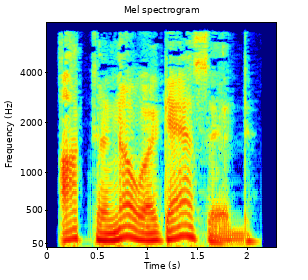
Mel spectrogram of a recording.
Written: octanoic acid

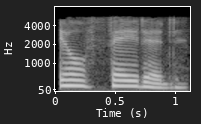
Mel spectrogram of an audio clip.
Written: ill-fated

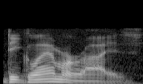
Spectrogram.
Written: deglamorize

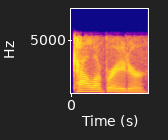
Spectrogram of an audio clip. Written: calibrator

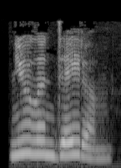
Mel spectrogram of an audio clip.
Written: newlyn datum

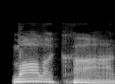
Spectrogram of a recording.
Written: Molokan

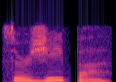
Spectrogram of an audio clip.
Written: Sergipe

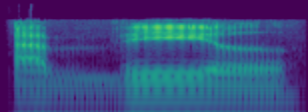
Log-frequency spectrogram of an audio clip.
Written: Abbeville

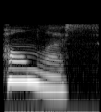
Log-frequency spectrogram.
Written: homeless

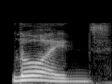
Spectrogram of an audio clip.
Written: Lloyds

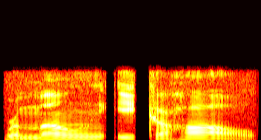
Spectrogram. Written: Ramon y Cajal

